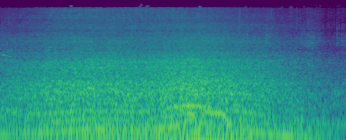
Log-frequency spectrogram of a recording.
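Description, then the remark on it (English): A pickup truck engine rumbles steadily, swelling slightly in loudness before gradually fading as it drives off on a road, taking a bride away. “A pickup truck comes and takes the bride away.”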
